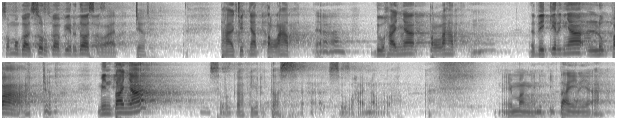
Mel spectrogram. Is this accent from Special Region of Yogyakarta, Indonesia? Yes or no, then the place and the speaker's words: no; Tulungagung, East Java, Indonesia; daerah saya dulu di Tulungagung itu juga pernah itu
